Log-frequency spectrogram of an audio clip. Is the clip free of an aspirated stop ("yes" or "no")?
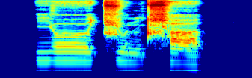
no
